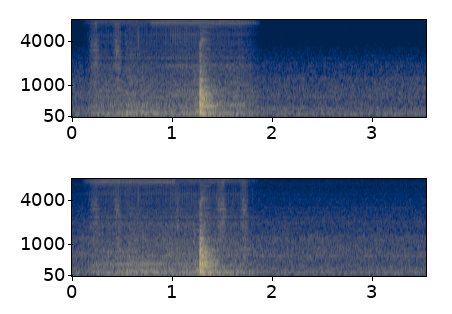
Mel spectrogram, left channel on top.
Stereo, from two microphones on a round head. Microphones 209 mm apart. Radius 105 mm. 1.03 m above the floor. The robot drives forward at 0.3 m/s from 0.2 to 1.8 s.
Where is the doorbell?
15° left (ahead or behind), 1.0 m; by 1.5 s 10° left (ahead or behind), 1.2 m.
